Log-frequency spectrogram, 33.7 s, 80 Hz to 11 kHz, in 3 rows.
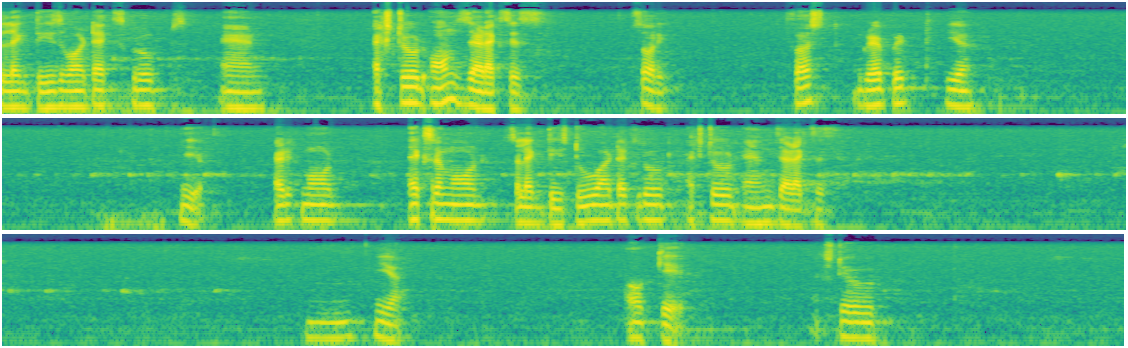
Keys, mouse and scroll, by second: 0.7 shift+click, 3.7 e, 6.3 ctrl+z, 7.1 click, 8.1-10.3 drag, 10.7 click, 11.8-13.5 drag, 13.5 Tab, 14.5 Tab, 14.9 click, 15.9 click, 16.8 shift+click, 17.7 e, 20.0 click, 21.3 drag, 22.5-24.8 drag, 24.8-25.6 scroll down 2, 25.6 click, 26.2-27.3 scroll up 1, 27.3-28.5 drag, 30.2-31.9 drag, 31.9 Tab, 32.5-33.0 scroll down 1, 33.0-33.7 scroll up 2.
